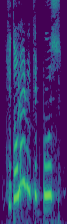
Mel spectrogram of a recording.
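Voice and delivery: high, loud pet telling-off; scolding. Real, not acted. Owner to pet amid a scuffle, high loud scolding.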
